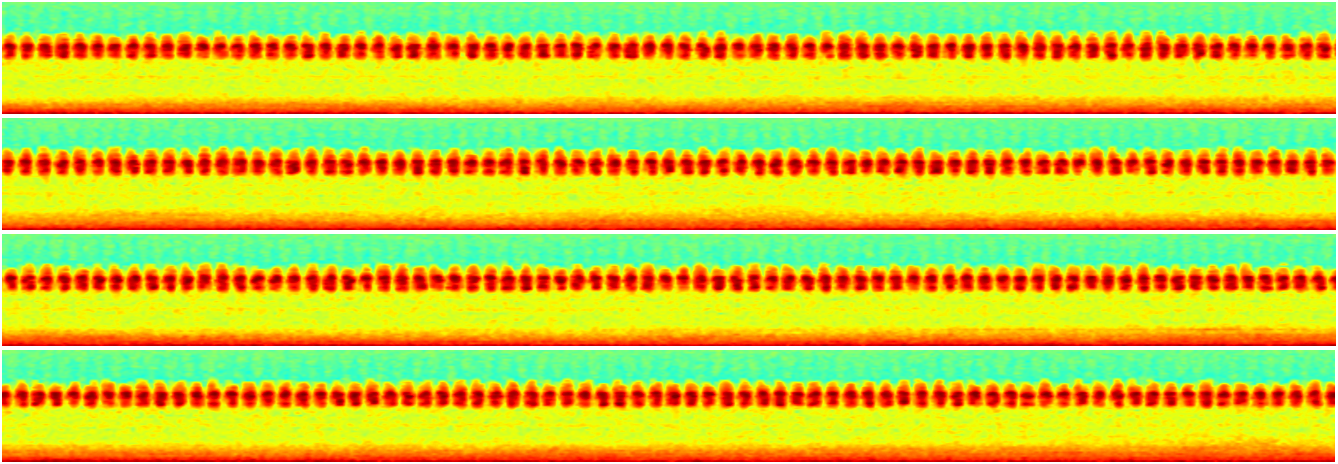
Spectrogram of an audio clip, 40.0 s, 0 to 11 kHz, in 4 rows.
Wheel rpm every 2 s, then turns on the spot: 0, 0, 0, 0, 0, 0, 0, 0, 0, 0, 0, 0, 0, 0, 0, 0, 0, 0, 0, 0.
none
